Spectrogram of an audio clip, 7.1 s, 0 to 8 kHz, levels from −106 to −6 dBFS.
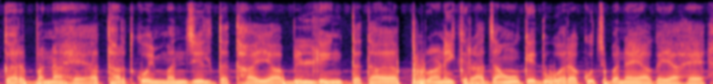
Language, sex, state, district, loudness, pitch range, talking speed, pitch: Hindi, male, Rajasthan, Bikaner, -17 LUFS, 115-130 Hz, 150 wpm, 120 Hz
